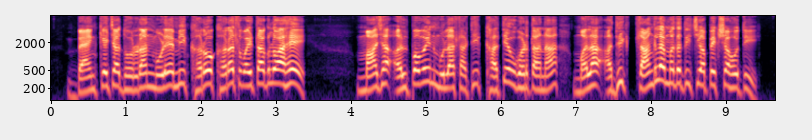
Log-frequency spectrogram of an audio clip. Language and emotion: Marathi, angry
